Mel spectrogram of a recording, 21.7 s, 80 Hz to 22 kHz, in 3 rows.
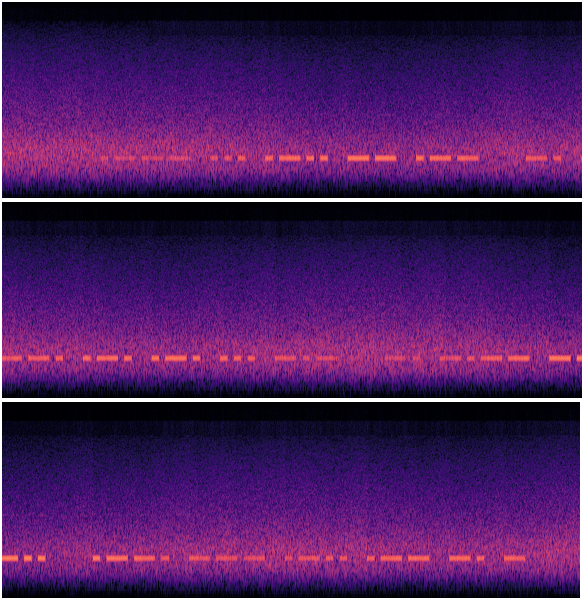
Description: Morse code, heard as a keyed tone, machine-sent, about 14 wpm, 860 Hz, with heavy radio static and a narrow filter. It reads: JSLMW NGRRSK NYZ POLWNT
